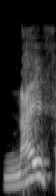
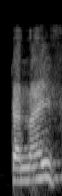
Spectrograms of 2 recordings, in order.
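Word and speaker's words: knife: तो फिर आप देखो नाइफ है कि कनाइफ है यही समझ में नहीं आ रहा।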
